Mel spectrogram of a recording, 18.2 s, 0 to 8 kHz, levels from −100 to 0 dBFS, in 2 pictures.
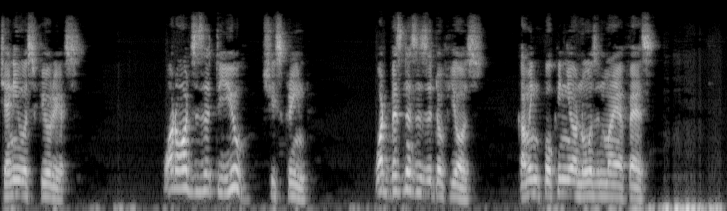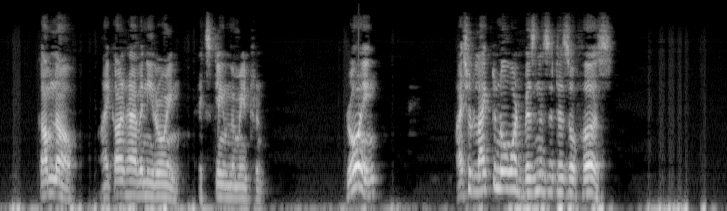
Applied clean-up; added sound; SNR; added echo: none; none; none; none.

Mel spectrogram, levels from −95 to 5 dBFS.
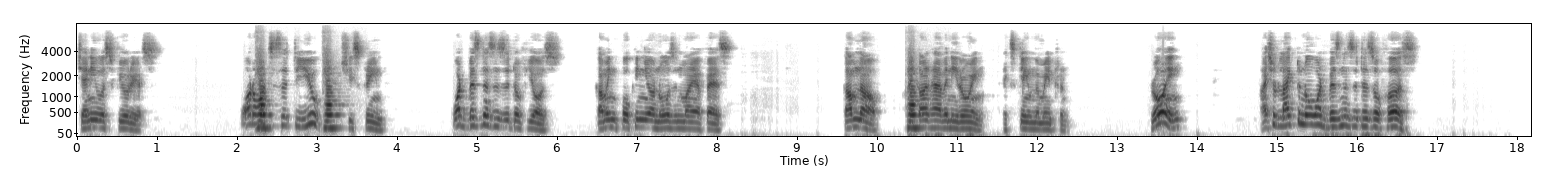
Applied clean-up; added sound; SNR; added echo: neural mask model RNNoise.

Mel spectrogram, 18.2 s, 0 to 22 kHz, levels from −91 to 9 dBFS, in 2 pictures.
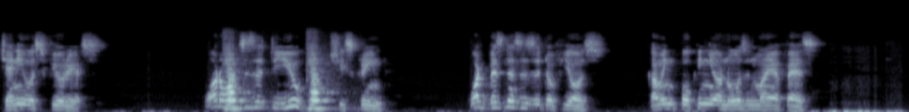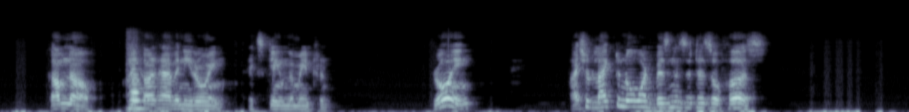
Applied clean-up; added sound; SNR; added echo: none; Wind instrument, woodwind instrument; -4 dB; none.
